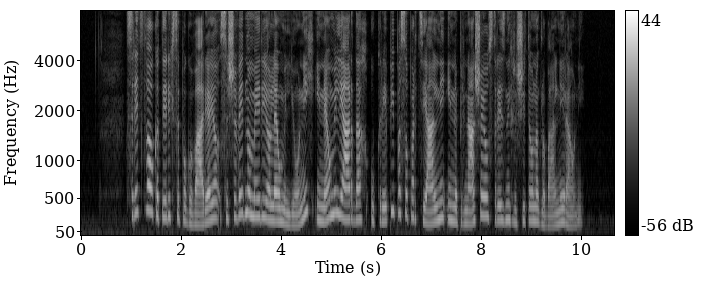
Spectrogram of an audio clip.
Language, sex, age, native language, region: Slovenian, female, 30-49, Slovenian, Central Slovenia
